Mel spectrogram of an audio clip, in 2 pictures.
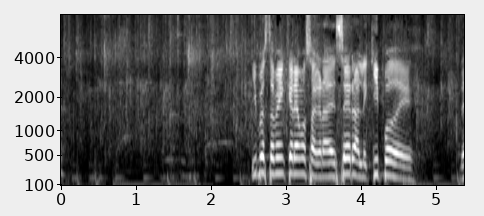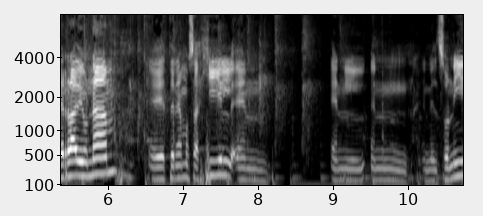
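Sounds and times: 
speech: 0.0s - 0.2s, 2.6s - 8.3s, 9.0s - 10.7s
audience applause: 0.0s - 6.6s.

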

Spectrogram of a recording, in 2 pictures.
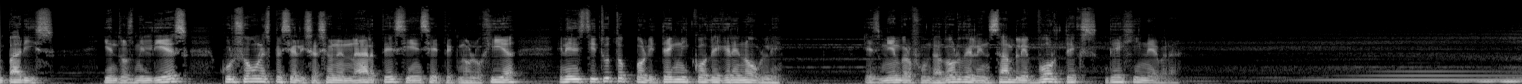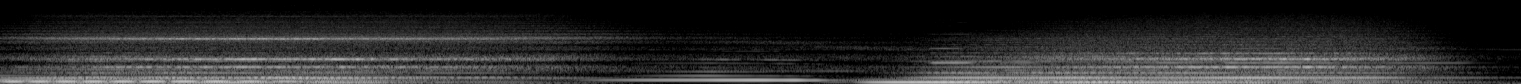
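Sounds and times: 
speech: 0.0s - 7.9s, 8.6s - 11.9s
electronic textures: 6.7s - 30.4s
pulsing low throb: 7.0s - 30.4s
siren organ tones droning: 7.0s - 30.4s
dense buzzing chord: 11.8s - 30.4s.

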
